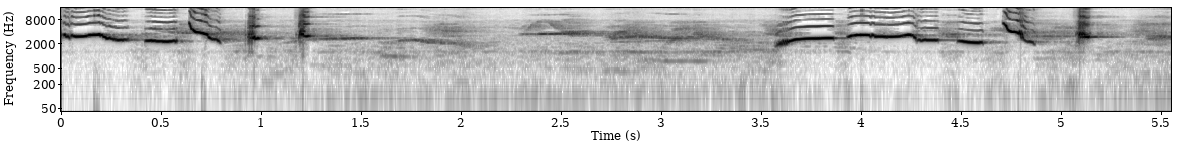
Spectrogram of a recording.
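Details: Magpie-robin lure song for reluctant birds: rich whistled phrases with quick slurred notes and sharp chips, a quiet softer warbling middle, then the whistled phrase repeats.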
